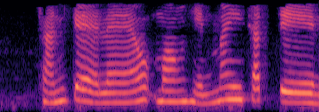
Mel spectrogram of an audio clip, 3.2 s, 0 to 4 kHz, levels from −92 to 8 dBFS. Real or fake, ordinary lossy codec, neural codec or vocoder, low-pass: real; MP3, 24 kbps; none; 3.6 kHz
